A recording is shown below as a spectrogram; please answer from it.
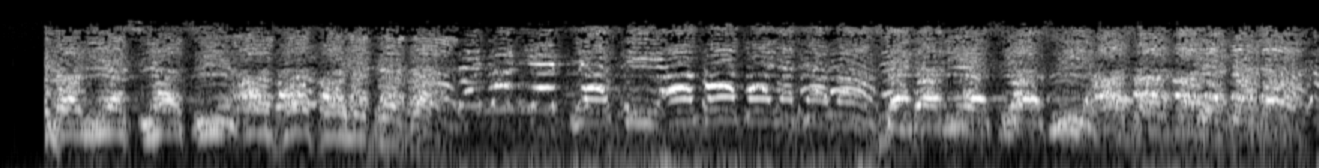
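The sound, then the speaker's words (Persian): Loud chanting and shouting from a crowd of students protesting at the literature faculty of Allameh University, many voices massed together in continuous, dense waves that scarcely pause for the whole stretch. “در چند دانشکده دانشگاه علامه هم تجمعاتی رخ داد، از جمله صدای یکی از اعتراض‌های دانشجویان در این دانشکده رو می‌شنویم.”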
